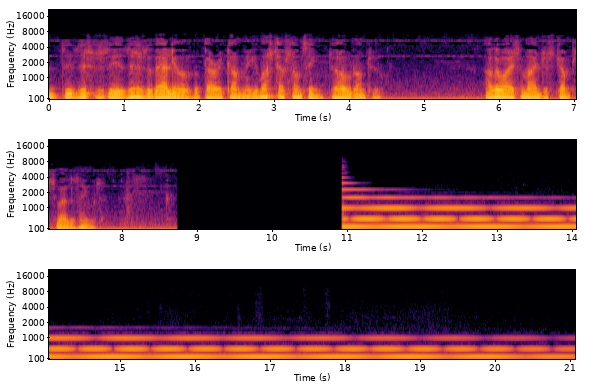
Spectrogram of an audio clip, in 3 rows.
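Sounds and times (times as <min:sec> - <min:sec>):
singing bowl ringing: 0:11.0 - 0:21.0.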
